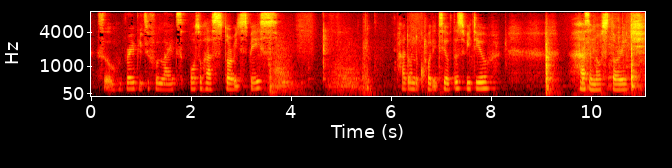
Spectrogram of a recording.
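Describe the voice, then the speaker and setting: A woman at a very slow pace, with long, frequent pauses and loud background noise. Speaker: vlogger touring an apartment. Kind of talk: casual vlog chat. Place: bathroom. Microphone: phone near.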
